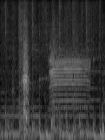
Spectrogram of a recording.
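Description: Sheep bleating in Minecraft, two distinct bleats, a short one followed by a longer wavering one, heard alone over faint game background.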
